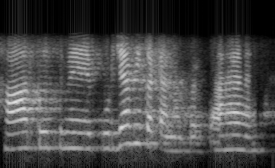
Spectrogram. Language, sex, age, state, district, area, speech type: Hindi, female, 30-45, Bihar, Samastipur, rural, conversation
